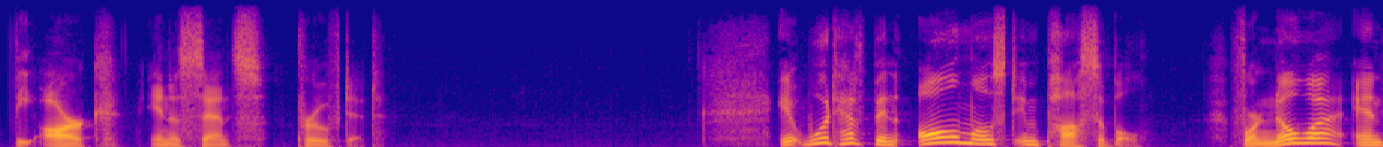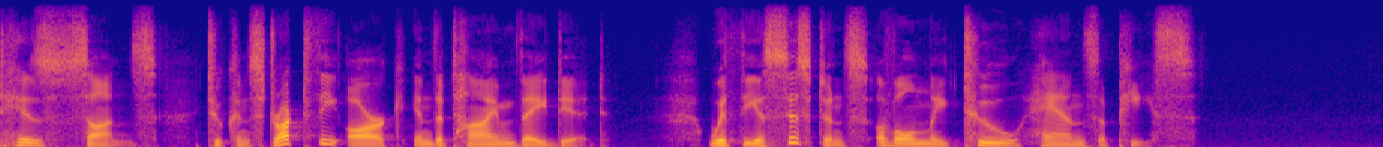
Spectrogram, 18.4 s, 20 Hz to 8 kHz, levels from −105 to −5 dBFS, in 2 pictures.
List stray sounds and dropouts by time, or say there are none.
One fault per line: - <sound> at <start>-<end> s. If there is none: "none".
none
